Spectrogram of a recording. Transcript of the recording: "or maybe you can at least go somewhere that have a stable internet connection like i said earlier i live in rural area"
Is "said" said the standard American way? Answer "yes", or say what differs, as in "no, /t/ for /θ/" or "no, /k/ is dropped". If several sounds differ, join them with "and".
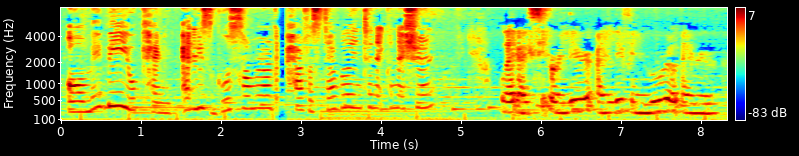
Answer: no, /d/ is dropped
